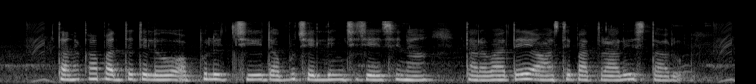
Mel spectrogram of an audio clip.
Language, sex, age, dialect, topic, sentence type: Telugu, female, 31-35, Utterandhra, banking, statement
